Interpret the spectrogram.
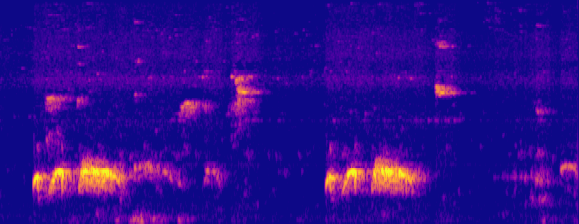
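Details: Female spotted dove cooing to encourage males to sing: two matching phrases, each a few quick hollow coos merging into a long mellow note, separated by a short pause.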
